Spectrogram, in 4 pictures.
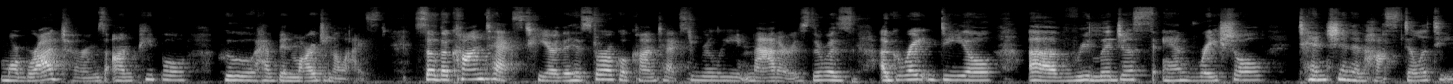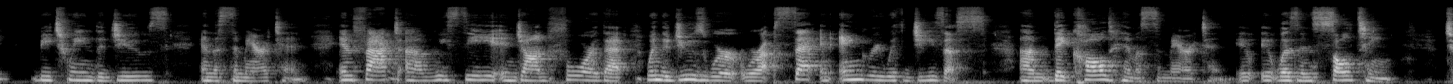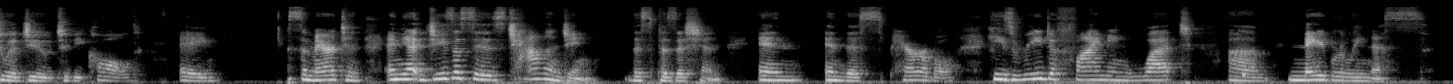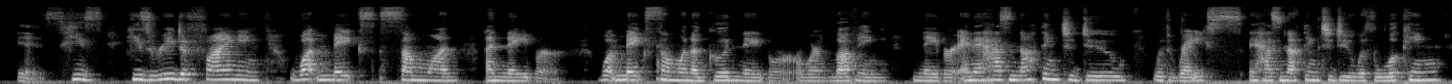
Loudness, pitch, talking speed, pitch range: -19 LUFS, 185 Hz, 125 wpm, 170-205 Hz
